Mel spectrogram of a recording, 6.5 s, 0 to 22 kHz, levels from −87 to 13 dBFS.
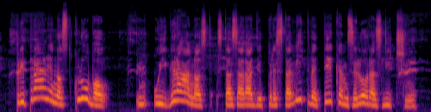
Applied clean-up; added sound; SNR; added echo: neural mask model RNNoise.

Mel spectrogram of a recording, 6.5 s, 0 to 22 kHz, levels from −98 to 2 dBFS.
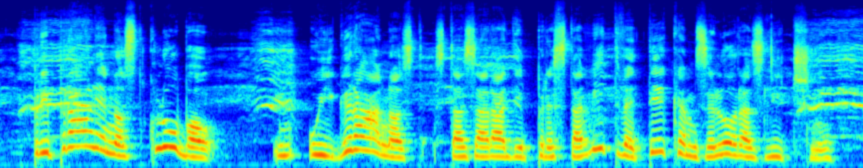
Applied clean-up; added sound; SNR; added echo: none; Livestock, farm animals, working animals; 17 dB; none.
